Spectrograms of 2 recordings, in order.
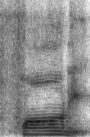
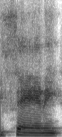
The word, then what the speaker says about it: Fani: like Mr Trump said it's pronounced fonny with no no U or H in there uh where uh a normal pronunciation would be Fanny but fny Willis her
